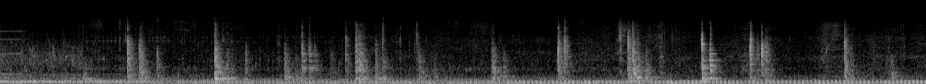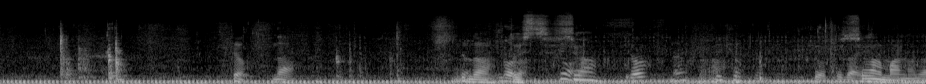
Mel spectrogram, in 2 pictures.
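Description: A net and floats knock and rattle against the side of a metal boat.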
